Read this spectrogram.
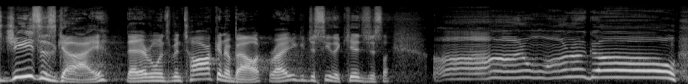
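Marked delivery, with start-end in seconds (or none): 4.3-6.8 put-on high, loud, drawn-out kid whine; whiny child's protest, stretched out; whining kid. Kid whining about the trip.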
